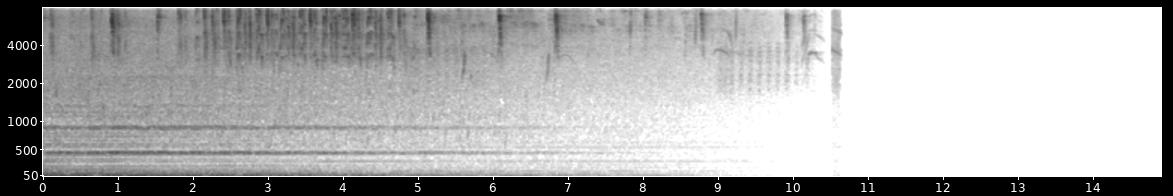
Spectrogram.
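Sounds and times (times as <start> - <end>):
faint low tone and rumble: 0.0 - 6.8
birds chirping: 0.0 - 7.3.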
